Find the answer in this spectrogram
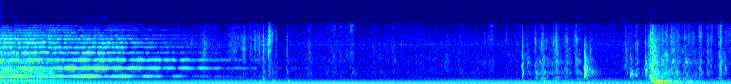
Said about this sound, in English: The door just slipped out of my hand. That's all that happened. You nearly broke it off.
